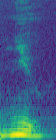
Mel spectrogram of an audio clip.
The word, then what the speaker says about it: nu: to pronounce that letter that symbol looks like a v right it's like a cursive via script v it's actually nu it's also a greek letter and that is often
